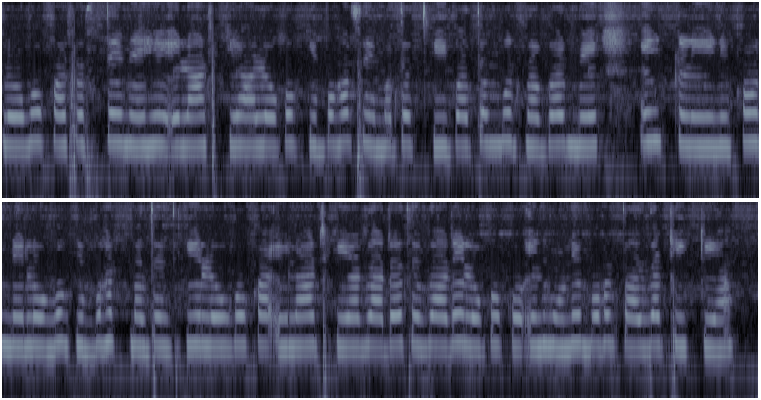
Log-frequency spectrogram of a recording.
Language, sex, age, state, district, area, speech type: Urdu, female, 18-30, Uttar Pradesh, Gautam Buddha Nagar, rural, spontaneous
